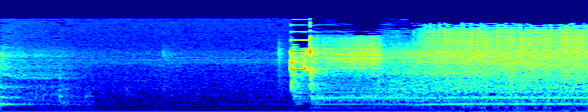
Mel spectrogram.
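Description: Near silence, then about two seconds in a microwave oven's button beep and the oven starting up: the steady hum of its high-voltage transformer and cooling fan, with the crackle of electrical arcing near the magnetron.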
